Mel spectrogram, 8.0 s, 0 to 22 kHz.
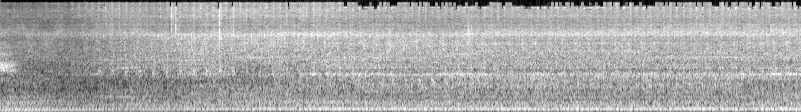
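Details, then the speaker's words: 1985 Volvo 240, just out of storage, restarted on a mostly dead battery after the drive belt was tensioned, though still slightly loose: smooth, even idle with a steady low pulse and no squeal or knock. Alternator then reads 14.5 V, so it was not faulty. "Let's see if she'll start again with the mostly dead battery. Now she started again."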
